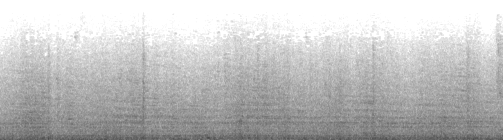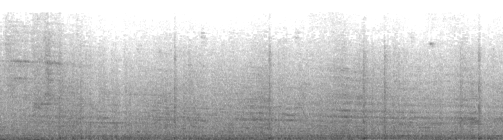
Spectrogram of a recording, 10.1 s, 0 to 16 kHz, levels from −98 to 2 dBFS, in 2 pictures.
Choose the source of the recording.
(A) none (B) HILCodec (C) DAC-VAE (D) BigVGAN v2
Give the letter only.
A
